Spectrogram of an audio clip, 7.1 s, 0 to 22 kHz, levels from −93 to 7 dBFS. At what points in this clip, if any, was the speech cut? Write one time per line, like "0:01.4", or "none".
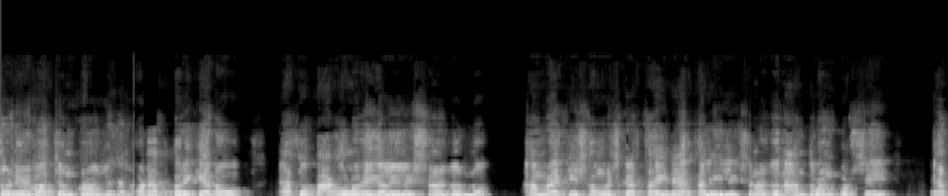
0:01.0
